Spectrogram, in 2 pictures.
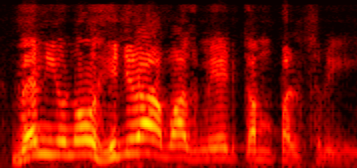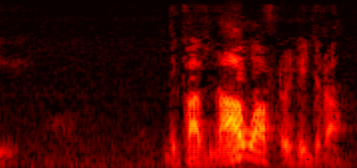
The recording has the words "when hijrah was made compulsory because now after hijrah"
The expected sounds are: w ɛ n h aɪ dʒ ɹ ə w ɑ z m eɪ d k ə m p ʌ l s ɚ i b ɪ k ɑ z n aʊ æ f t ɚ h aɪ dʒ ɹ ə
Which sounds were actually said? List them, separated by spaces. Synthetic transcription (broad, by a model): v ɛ n h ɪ dʒ ɹ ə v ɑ z m eɪ d k ə m p ʌ l s ɚ i b ɪ k ɑ z n aʊ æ f t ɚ h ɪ dʒ ɹ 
